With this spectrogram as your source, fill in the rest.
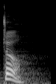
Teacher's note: alveolar sounds like term so during the production of terse ound the tip of the tongue touches to the teeth ridge and there is a complete closure of the air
